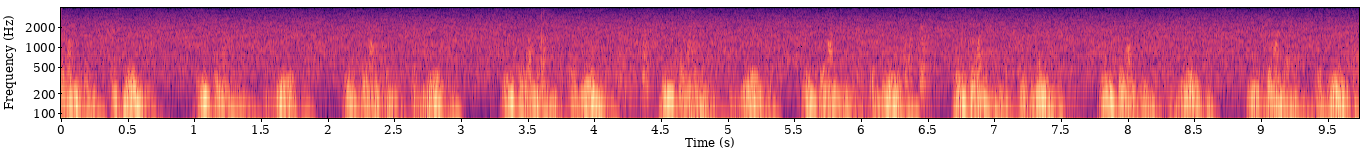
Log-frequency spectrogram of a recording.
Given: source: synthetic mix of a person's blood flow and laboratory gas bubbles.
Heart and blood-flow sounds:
Doppler ultrasound of blood flow; precordium
3.54-3.70 s: bubbles
From the record:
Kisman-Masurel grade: 122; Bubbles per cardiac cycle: 1 to 2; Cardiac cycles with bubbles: 10 to 50%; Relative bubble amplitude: moderate (0.250 to 0.450); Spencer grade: 2 (many but less than half of the cardiac periods contain bubble signals, singularly or in groups); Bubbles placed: only in the low amplitude regions of the cardiac cycle

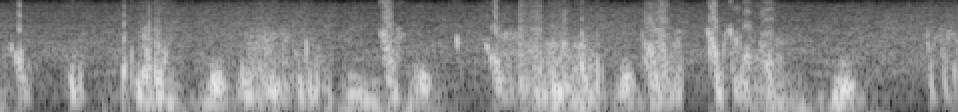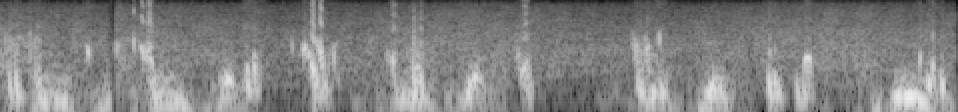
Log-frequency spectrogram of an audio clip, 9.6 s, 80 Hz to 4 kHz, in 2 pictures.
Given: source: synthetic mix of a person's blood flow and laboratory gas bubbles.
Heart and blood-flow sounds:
Doppler ultrasound of blood flow; precordium
0.03-0.18 s: bubbles
0.33-0.46 s: bubbles
0.59-0.88 s: bubbles
1.20-1.69 s: bubbles
1.90-2.04 s: bubbles
2.27-2.34 s: bubbles
2.40-3.06 s: bubbles
3.21-3.43 s: bubbles
3.51-3.96 s: bubbles
4.62-5.04 s: bubbles
5.21-5.29 s: bubbles
5.37-5.42 s: bubbles
5.45-5.62 s: bubbles
6.01-6.15 s: bubbles
6.24-6.50 s: bubbles
6.73-6.81 s: bubbles
6.83-6.97 s: bubbles
7.38-7.48 s: bubbles
7.94-8.16 s: bubbles
8.62-8.89 s: bubbles
9.37-9.56 s: bubbles
From the record:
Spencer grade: 3 (all of the cardiac periods contain showers or single bubble signals, but not dominating or overriding the cardiac motion signals); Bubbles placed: only in the low amplitude regions of the cardiac cycle

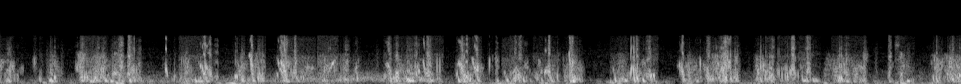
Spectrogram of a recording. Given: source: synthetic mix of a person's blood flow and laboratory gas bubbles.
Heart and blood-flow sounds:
Doppler ultrasound of blood flow; subclavian vein
0.00-0.24 s: bubbles
0.32-0.60 s: bubbles
0.74-1.43 s: bubbles
1.62-2.19 s: bubbles
2.31-2.65 s: bubbles
2.73-3.62 s: bubbles
3.83-4.43 s: bubbles
4.54-5.85 s: bubbles
6.09-6.58 s: bubbles
6.76-7.42 s: bubbles
7.53-8.22 s: bubbles
8.26-8.70 s: bubbles
8.87-9.16 s: bubbles
9.29-9.62 s: bubbles
From the record:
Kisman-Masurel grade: 444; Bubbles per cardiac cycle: continuous sound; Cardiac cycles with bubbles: 100%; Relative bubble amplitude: maximal (0.775 to 0.999); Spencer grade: 4 (maximum detectable bubble signal sounding continuously throughout systole and diastole of every cardiac period, and overriding the amplitude of the normal cardiac signals); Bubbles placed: anywhere in the cardiac cycle

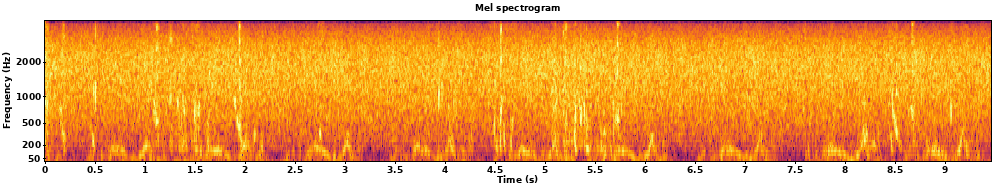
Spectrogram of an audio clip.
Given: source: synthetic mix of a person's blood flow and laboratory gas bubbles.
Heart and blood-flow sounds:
Doppler ultrasound of blood flow; precordium
0.00-0.26 s: bubbles
0.43-0.54 s: bubbles
1.06-1.17 s: bubbles
1.23-1.67 s: bubbles
1.85-2.21 s: bubbles
2.71-2.79 s: bubbles
3.90-4.29 s: bubbles
4.45-4.72 s: bubbles
5.04-5.81 s: bubbles
8.17-8.24 s: bubbles
8.41-8.60 s: bubbles
8.63-8.74 s: bubbles
9.02-9.09 s: bubbles
From the record:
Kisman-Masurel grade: 233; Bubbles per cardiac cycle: several, 3 to 8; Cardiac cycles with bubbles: 50 to 99%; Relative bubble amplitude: loud (0.450 to 0.775); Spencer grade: 3 (all of the cardiac periods contain showers or single bubble signals, but not dominating or overriding the cardiac motion signals); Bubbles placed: anywhere in the cardiac cycle

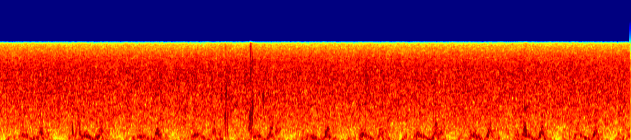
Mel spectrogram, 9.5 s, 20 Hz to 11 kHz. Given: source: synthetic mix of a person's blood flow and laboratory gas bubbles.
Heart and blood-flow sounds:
Doppler ultrasound of blood flow; precordium
1.07-1.27 s: bubbles
3.30-3.47 s: bubbles
3.72-3.85 s: bubbles
3.94-4.00 s: bubbles
7.47-7.98 s: bubbles
From the record:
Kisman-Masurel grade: 123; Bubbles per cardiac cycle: 1 to 2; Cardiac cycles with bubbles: 10 to 50%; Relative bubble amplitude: loud (0.450 to 0.775); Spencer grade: 2 (many but less than half of the cardiac periods contain bubble signals, singularly or in groups); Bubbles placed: anywhere in the cardiac cycle

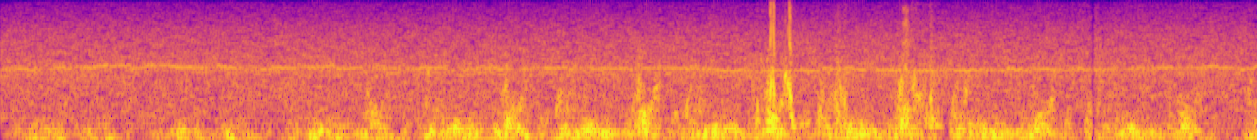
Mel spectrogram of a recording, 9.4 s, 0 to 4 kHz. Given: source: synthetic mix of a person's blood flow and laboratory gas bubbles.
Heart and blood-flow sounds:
Doppler ultrasound of blood flow; precordium
5.60-6.00 s: bubbles
6.23-6.36 s: bubbles
6.73-7.09 s: bubbles
From the record:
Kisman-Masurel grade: 223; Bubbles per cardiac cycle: several, 3 to 8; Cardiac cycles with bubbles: 10 to 50%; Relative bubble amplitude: loud (0.450 to 0.775); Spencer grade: 2 (many but less than half of the cardiac periods contain bubble signals, singularly or in groups); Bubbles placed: anywhere in the cardiac cycle

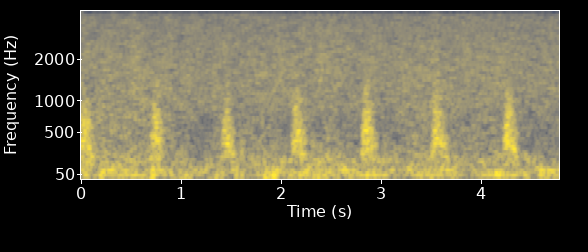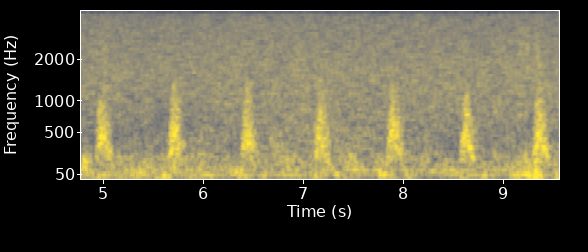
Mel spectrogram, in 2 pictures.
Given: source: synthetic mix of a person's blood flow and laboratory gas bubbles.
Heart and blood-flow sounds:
Doppler ultrasound of blood flow; subclavian vein
no bubbles
From the record:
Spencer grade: 0 (complete lack of bubble signals)

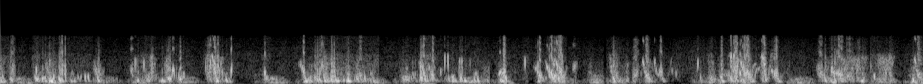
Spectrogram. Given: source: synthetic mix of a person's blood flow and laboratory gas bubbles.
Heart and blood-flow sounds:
Doppler ultrasound of blood flow; precordium
0.00-0.16 s: bubbles
0.32-1.05 s: bubbles
1.29-1.89 s: bubbles
2.04-2.35 s: bubbles
2.61-2.71 s: bubbles
2.96-3.79 s: bubbles
3.98-4.90 s: bubbles
4.96-5.12 s: bubbles
5.22-5.29 s: bubbles
5.33-5.68 s: bubbles
5.72-5.78 s: bubbles
6.07-6.81 s: bubbles
6.95-7.05 s: bubbles
7.08-7.84 s: bubbles
8.16-8.96 s: bubbles
9.10-9.23 s: bubbles
From the record:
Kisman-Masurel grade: 342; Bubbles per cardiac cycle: rolling drumbeat, 9 or more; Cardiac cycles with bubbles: 100%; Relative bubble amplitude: moderate (0.250 to 0.450); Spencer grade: 3 (all of the cardiac periods contain showers or single bubble signals, but not dominating or overriding the cardiac motion signals); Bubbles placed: anywhere in the cardiac cycle

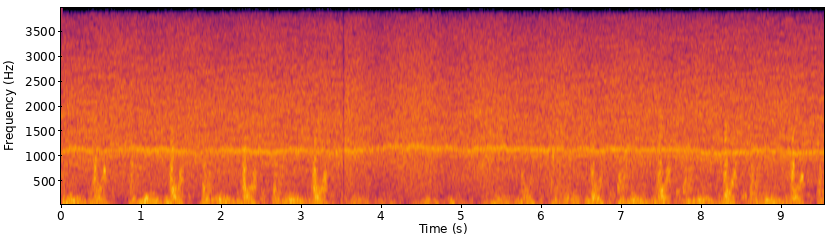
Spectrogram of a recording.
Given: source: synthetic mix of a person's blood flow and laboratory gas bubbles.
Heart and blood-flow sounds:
Doppler ultrasound of blood flow; precordium
no bubbles
From the record:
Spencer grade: 0 (complete lack of bubble signals)

